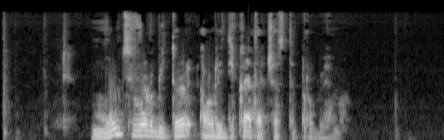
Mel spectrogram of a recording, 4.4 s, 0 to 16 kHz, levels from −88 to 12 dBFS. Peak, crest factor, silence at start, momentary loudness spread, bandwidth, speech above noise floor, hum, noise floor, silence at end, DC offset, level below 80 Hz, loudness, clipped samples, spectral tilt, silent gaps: 0 dBFS; 14 dB; 0.05 s; 21 LU; 11.5 kHz; 41 dB; none; -53 dBFS; 1 s; under 0.1%; -34 dBFS; -12 LUFS; under 0.1%; -5.5 dB/octave; none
